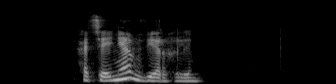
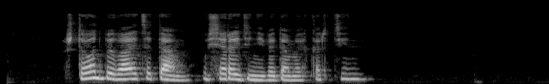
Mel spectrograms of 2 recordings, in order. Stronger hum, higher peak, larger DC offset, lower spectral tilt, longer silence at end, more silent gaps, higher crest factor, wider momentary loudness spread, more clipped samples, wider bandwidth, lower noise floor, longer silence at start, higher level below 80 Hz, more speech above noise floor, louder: neither; second, -8 dBFS vs -4 dBFS; neither; second, -4 dB/octave vs -5.5 dB/octave; second, 1.35 s vs 1.85 s; neither; first, 24 dB vs 18 dB; about the same, 14 LU vs 13 LU; neither; about the same, 11 kHz vs 11.5 kHz; first, -76 dBFS vs -70 dBFS; first, 0.8 s vs 0.65 s; second, -82 dBFS vs -68 dBFS; about the same, 48 dB vs 51 dB; second, -27 LUFS vs -20 LUFS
